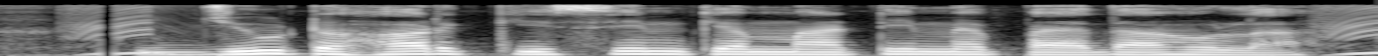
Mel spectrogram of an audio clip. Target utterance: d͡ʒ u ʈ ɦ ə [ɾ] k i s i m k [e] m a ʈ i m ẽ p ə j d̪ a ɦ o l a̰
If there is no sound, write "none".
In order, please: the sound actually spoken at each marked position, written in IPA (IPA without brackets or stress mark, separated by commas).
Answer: ɾ, e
